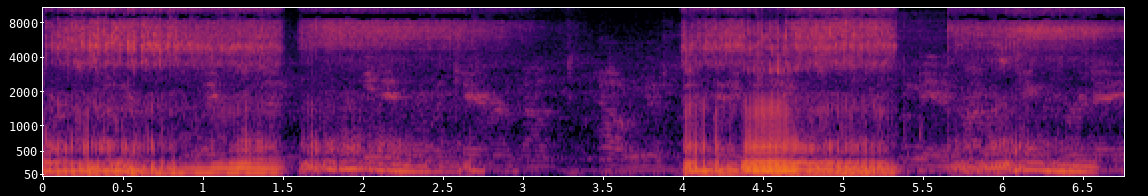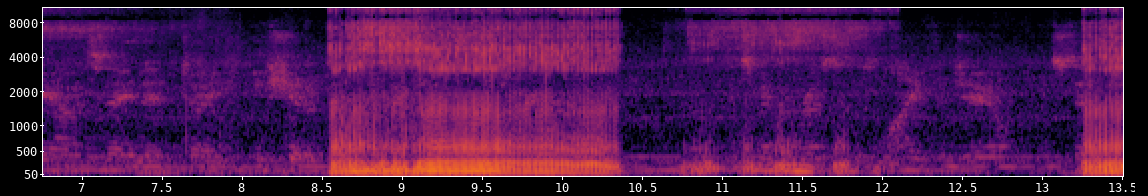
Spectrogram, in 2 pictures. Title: Happy snoring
